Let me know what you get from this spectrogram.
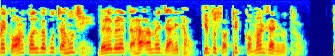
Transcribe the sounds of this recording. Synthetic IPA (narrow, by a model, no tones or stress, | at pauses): ekɔɽ̃kɔɾibakũt͡ʃaɦũt͡ʃʰḛbeɭebeɭet̪aɦaːmed͡ʒaɽ̃it̪ʰaw̰̃kint̪usɔʈʰikːɔmaɳɖd͡ʒaɽ̃inɔt̪ʰa̰w̰ | t̪e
